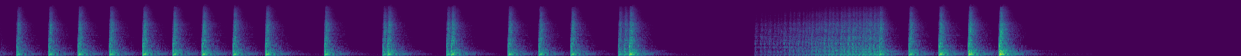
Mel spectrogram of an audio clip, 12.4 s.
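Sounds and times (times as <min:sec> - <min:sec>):
snare drum: 0:00.0 - 0:06.6, 0:07.6 - 0:10.3.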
